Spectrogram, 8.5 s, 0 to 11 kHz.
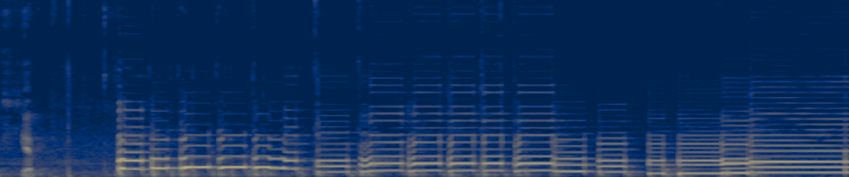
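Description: Nord Stage 3 synth engine on the 'Creamy M Lead' sawtooth lead preset, playing a quick single-note melody of many short notes that slide into one another in places. It ends on a longer held note.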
